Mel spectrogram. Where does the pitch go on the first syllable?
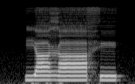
high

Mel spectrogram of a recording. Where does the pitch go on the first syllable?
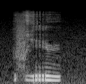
low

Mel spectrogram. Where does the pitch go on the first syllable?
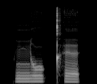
high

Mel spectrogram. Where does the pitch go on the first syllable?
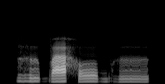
high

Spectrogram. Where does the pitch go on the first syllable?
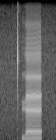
high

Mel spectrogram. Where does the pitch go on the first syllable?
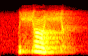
falling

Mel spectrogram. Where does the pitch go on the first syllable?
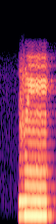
high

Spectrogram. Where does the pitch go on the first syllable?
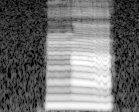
low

